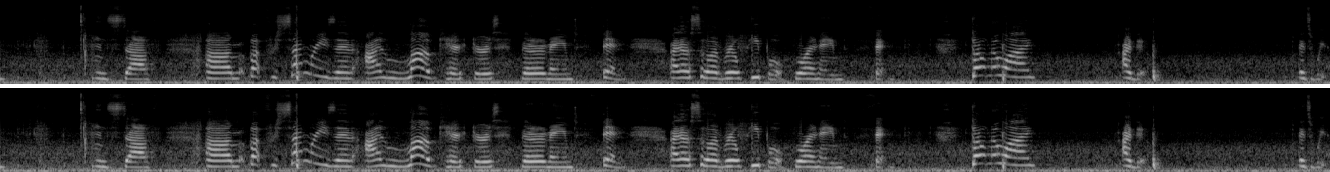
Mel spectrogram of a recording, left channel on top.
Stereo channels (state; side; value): quieter; left; 3.2 dB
